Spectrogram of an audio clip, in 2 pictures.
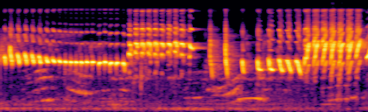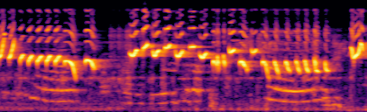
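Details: Dense, varied song of a caged greater green leafbird that often wins contests around Palembang: a long steady trill, then buzzy chatter, tumbling rapid phrases and twisting whistles, almost without pause.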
